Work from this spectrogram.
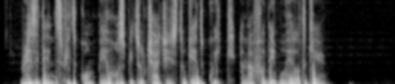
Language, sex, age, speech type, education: Nigerian Pidgin, female, 30-45, spontaneous, tertiary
